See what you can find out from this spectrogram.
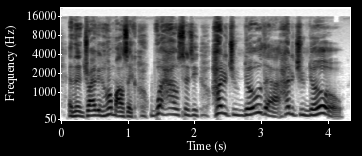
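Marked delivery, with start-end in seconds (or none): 1.3-4.2 higher, wide-eyed amazement; awed admiration. Retold or imitated. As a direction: marvel at him like a starstruck student. Awed questions on drive home.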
